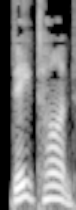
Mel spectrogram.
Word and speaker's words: Détente: Détente, French pronunciation, détente, meaning relaxation, is the easing of strained relations, especially in a political situation.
